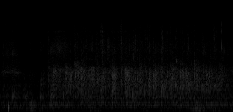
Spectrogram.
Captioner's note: applause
